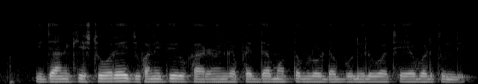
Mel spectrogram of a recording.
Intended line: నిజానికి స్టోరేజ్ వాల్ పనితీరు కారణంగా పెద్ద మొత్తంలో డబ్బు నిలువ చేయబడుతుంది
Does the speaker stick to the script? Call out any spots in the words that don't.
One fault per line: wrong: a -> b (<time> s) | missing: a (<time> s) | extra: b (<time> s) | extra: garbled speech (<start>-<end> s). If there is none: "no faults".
missing: వాల్ (1.4 s)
